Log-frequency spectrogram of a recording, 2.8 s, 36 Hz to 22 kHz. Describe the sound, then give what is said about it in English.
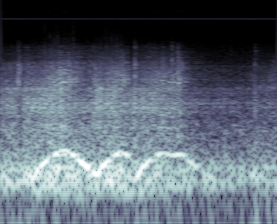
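A loud, steady engine roar from the water-jet pumps of a PBR, a high-speed fiberglass patrol boat, with a droning pitch that rises and falls several times as it revs up and down, continuous throughout. “It is powered at speeds up to 25 knots by water jet pumps, which not only drive the boat, but also steer it.”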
